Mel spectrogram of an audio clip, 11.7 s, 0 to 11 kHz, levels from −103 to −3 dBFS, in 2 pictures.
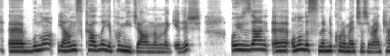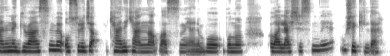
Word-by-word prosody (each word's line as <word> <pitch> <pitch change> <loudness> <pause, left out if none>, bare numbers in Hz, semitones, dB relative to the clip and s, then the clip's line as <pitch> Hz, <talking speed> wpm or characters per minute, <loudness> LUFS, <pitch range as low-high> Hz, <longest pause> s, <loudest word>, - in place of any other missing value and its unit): eee, 210 0 +6
bunu 260 +9 0
yalnız 240 +3 +3
kaldığında 265 0 +1
yapamayacağı 220 -6 +2
anlamına 180 0 -4
gelir. 185 +10 -3 0.4
O 255 - +4
yüzden, 275 +1 +4
eee, 225 +1 +3
onun 280 +3 +4
da 275 - +6
sınırını 230 -4 +2
korumaya 210 -4 +1
çalışırım. 200 -3 -3
Yani, 180 +2 -1
kendine 210 0 0
güvensin 205 +5 0
ve 255 - +1
o - - -3
süreci 210 0 -1 0.3
kendi 210 0 0
kendine 180 -4 -3
atlatsın, 180 0 -5
yani 190 +1 -7
bu 185 -1 -1
bunu 185 0 -2 0.4
kolaylaştırsın 195 +5 -1
diye. 285 +6 -5
Bu 265 - -10
şekilde. 215 -7 -4
215 Hz, 160 wpm, -25 LUFS, 195-255 Hz, 0.4 s, eee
